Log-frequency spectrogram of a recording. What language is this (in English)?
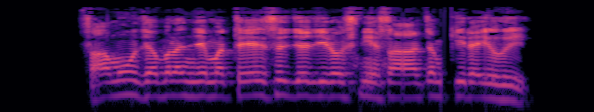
Sindhi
